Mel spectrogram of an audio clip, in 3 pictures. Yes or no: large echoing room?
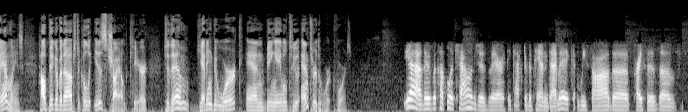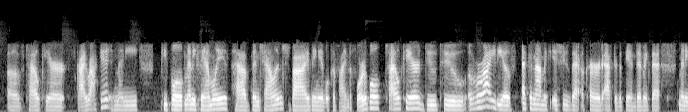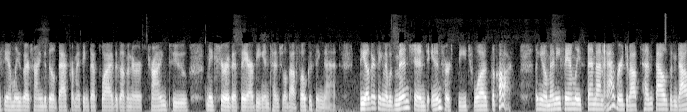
no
